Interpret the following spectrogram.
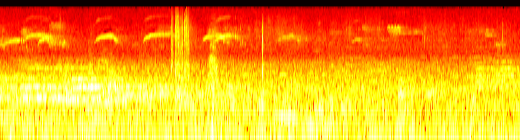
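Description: Small birds chirping over and over in short, arched calls, over a background of people talking. Two brief, sharp clicks in the middle.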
